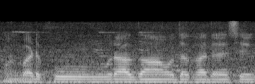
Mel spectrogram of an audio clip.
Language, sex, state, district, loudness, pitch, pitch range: Chhattisgarhi, male, Chhattisgarh, Bastar, -16 LUFS, 115 Hz, 115-120 Hz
